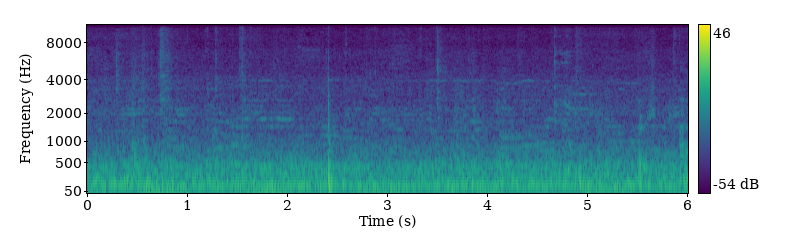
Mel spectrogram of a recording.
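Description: Restaurant dining-room ambience: the chatter of other diners, music playing in the background and a low steady hum, with one sharp tap or clink about two and a half seconds in.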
